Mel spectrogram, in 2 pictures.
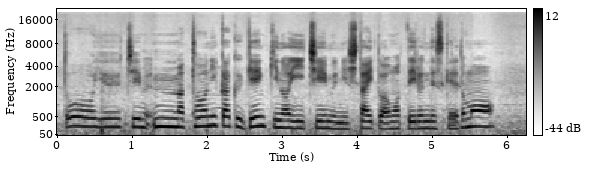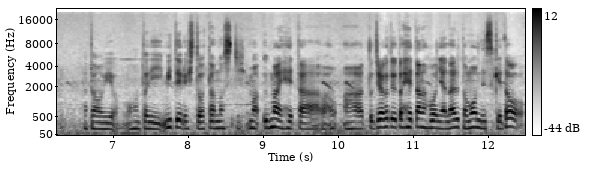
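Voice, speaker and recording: A woman with a normal speaking voice, medium pitch, fairly even intonation and a fairly quick pace. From Okinawa, Japan. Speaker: women's football player-coach. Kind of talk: radio interview.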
